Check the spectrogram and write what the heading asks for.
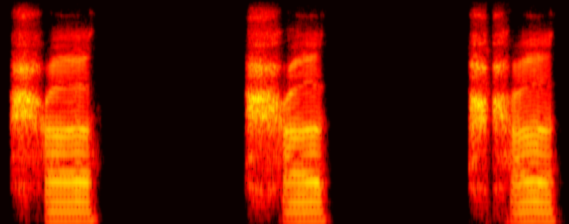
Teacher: the makhraj of this letter, meaning where the sound comes from, is the middle of the throat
